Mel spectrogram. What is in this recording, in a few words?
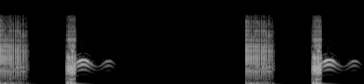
sceptical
